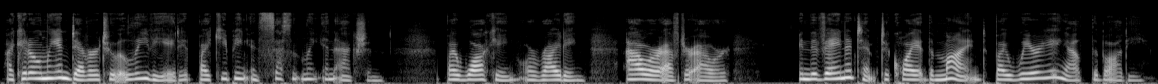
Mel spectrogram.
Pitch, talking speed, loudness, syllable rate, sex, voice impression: 225 Hz, 165 wpm, -16 LUFS, 5.2 syllables/s, female, feminine, adult-like, fluent, slightly intellectual, slightly sharp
